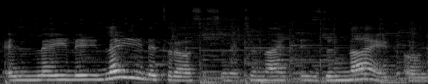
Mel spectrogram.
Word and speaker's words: رأس السنة: راس السنة pronounced as راس السنة, the head of the year which means new year.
